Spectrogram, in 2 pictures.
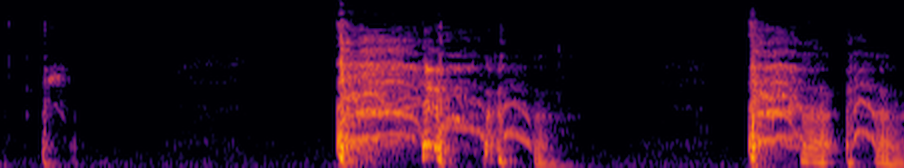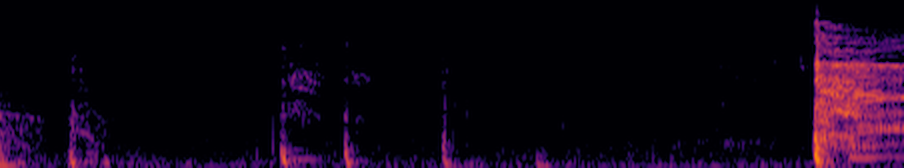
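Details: Adult's summer-morning allergic cough, with airborne particles in warm weather tickling the throat and chest: repeated short coughing bouts with throat clearing.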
